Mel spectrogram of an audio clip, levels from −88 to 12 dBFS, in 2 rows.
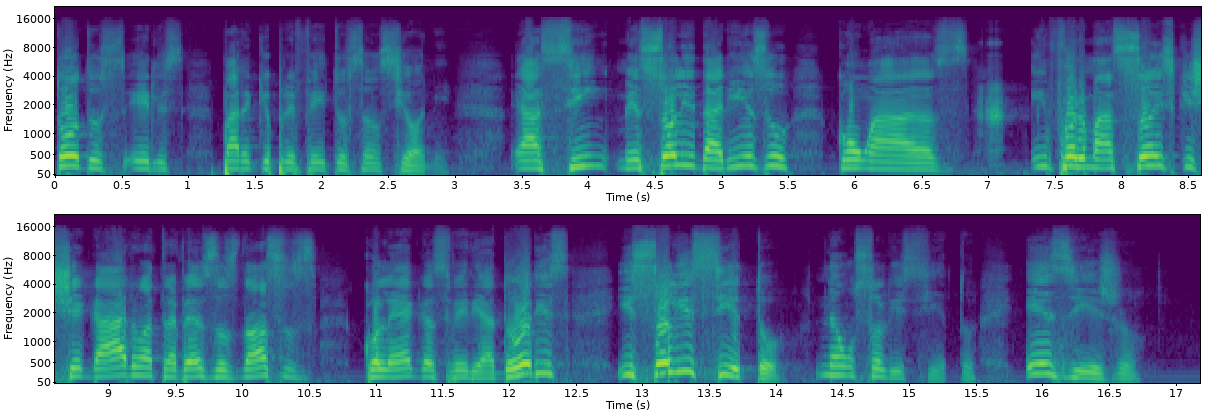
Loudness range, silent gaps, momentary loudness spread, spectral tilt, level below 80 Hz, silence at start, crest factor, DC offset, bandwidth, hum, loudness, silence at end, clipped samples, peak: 6 LU; none; 18 LU; -5 dB/octave; -38 dBFS; 0 s; 12 dB; under 0.1%; 15 kHz; none; -15 LUFS; 0.45 s; under 0.1%; -2 dBFS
